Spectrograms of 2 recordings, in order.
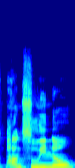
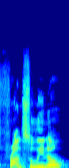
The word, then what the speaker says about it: Francelino: I I thought this guy's name was Pansolino, but it's Francelino.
